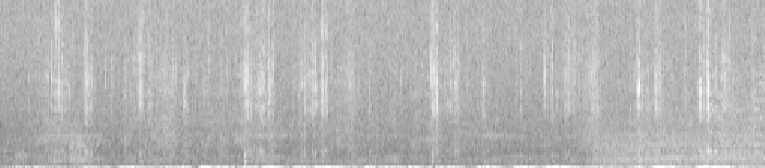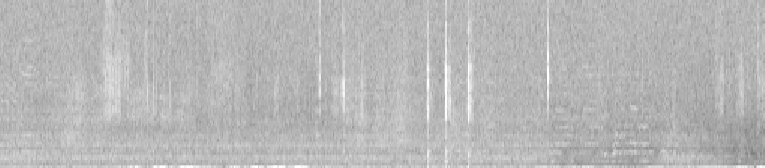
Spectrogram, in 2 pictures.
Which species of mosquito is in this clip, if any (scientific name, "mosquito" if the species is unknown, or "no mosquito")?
Culex pipiens complex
